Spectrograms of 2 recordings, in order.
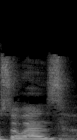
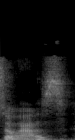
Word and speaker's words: psoas: I use the term so as I the the muscle name is spelled p-s-o-a-s pronounced so as and typically when you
